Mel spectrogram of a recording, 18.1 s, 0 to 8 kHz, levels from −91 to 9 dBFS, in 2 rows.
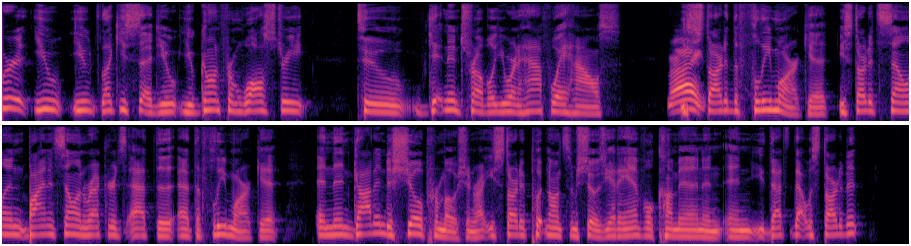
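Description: No technical faults are audible anywhere in the speech recording.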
